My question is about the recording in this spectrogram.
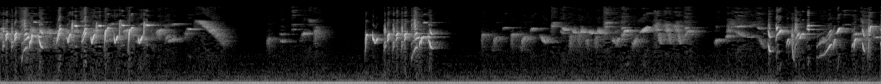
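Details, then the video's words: Male European goldfinch singing a fast, liquid twitter of high chirps and slurred notes in bursts separated by short pauses, with a steady low electrical hum underneath. "Cute goldfinch He songs amazingly and engaging"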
